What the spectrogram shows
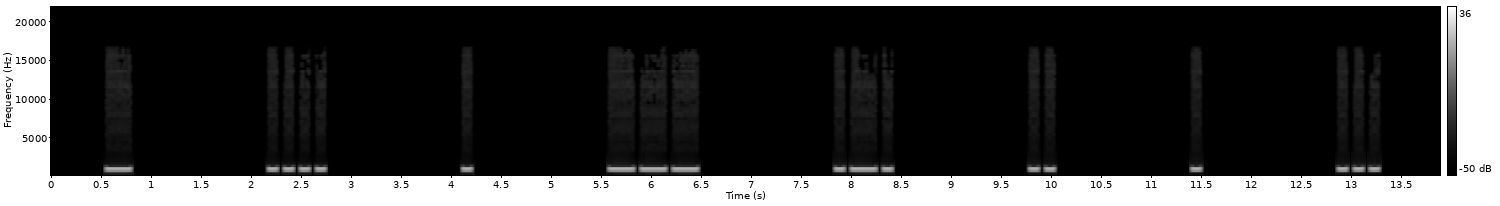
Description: Morse code, heard as a keyed tone, about 15 wpm, spaced as for 5 wpm, 1000 Hz. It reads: THEORIES
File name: qotdfiles / 5wpm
